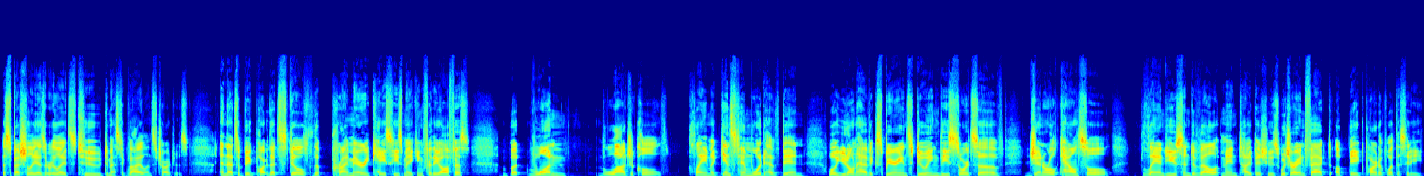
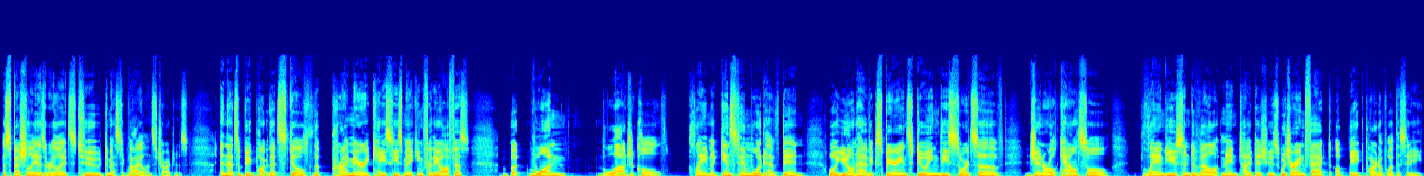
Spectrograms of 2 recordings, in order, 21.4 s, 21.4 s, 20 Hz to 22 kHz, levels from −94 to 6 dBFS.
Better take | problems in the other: second | thin; very; fading below 550 Hz

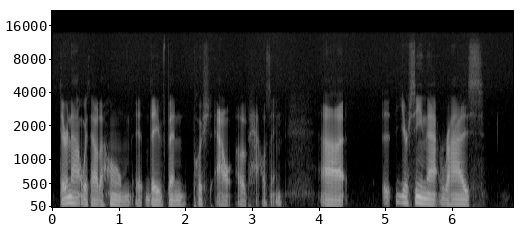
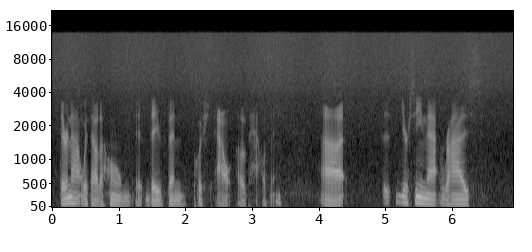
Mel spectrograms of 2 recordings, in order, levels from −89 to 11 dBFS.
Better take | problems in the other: first | hiss; loud; throughout; 8 dB below the speech; faint in the first

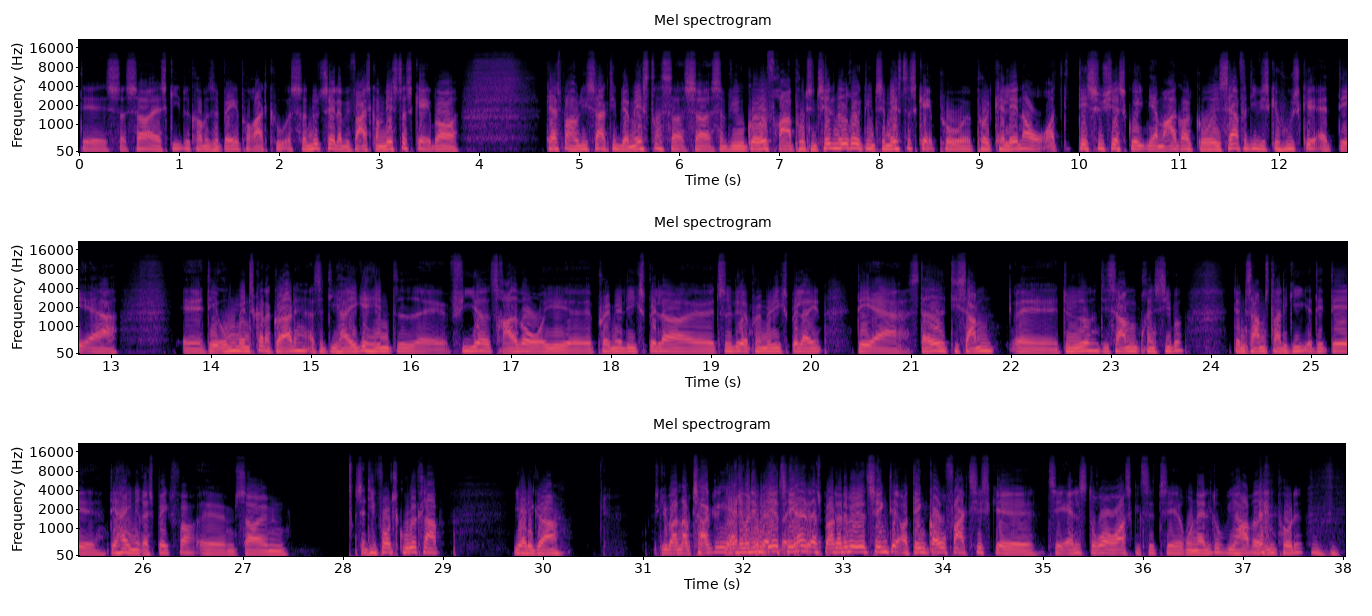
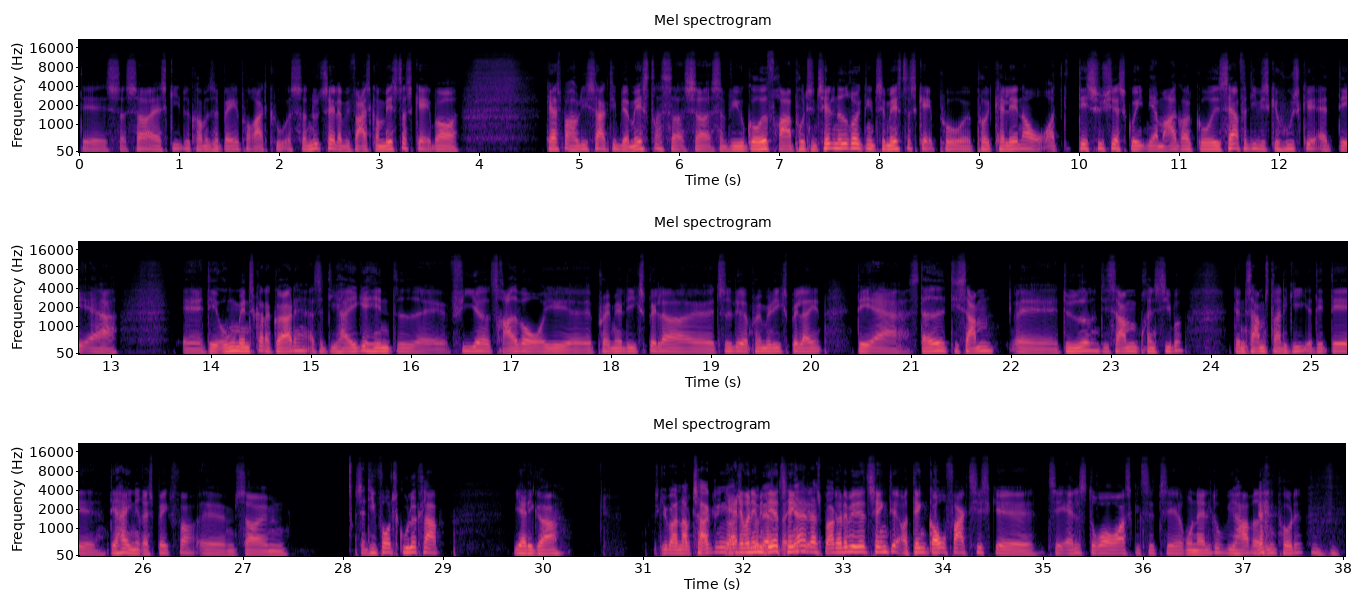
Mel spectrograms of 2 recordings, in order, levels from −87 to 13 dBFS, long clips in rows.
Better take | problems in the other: second | distortion; heavy; 7 dB below the speech

